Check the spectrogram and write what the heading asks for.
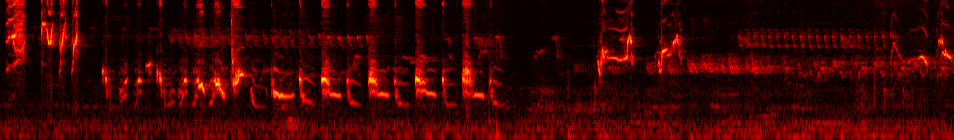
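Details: White-rumped shama giving a lively run of varied whistled and chirping notes, quickly repeated, followed by softer high sweeping phrases after a short lull.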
